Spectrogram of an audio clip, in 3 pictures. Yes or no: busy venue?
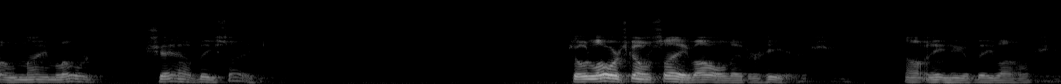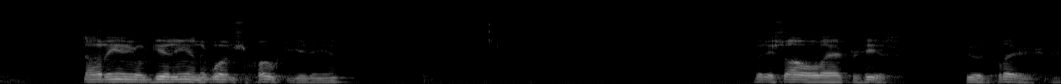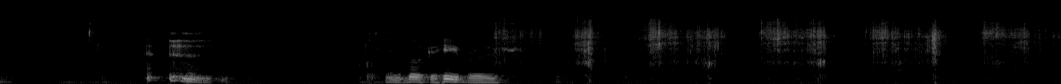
no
